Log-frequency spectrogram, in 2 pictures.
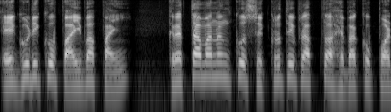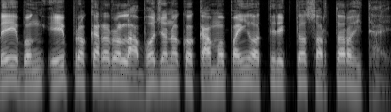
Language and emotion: Odia, neutral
